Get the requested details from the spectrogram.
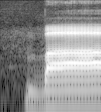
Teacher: আছে বা জাবর বা এখানে বামে খালি আলিফ বা এই যে একটু লম্বা করলাম এই লম্বা করাটাকেই বলা হয় টেনে পড়া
